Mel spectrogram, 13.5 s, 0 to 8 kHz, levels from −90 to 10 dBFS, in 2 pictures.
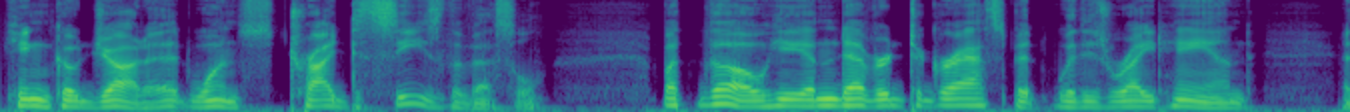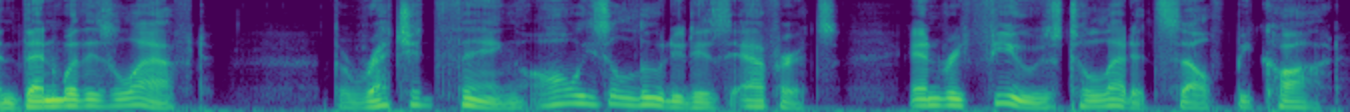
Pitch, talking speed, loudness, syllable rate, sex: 105 Hz, 175 wpm, -20 LUFS, 4.7 syllables/s, male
